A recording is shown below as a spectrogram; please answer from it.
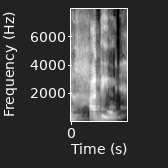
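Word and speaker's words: সাদিন: And Sadin, yeah, we in Assamese it's Sadin. Sadins mean Hadin. We pronounce all, not all. Some sa is the ha. So that's why exact meaning is Hadin.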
